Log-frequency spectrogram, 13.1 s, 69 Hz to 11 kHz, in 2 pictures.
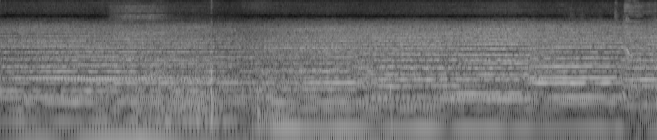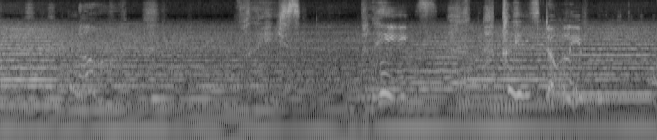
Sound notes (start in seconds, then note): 1.0 exhales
